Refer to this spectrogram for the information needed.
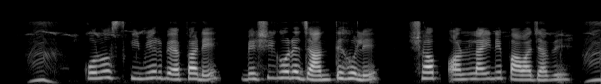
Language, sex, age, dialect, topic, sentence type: Bengali, female, 18-24, Northern/Varendri, banking, statement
